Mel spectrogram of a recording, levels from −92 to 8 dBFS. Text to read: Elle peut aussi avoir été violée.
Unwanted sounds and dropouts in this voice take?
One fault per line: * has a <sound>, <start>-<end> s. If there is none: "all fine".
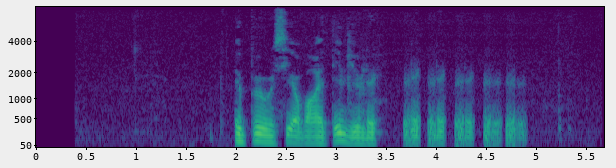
* has a laugh, 3.7-4.9 s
